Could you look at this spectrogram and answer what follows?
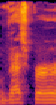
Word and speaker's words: VSEPR: 2 was a little vesper and hybridization and yeah i know it looks more like the zephyr i don't know why people pronounce it vesper i guess it just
